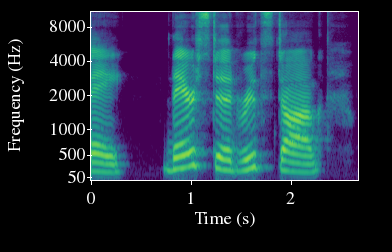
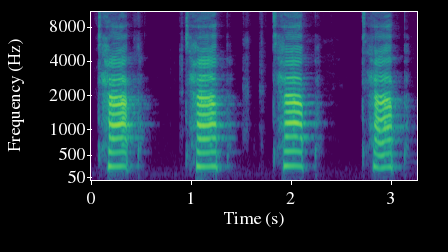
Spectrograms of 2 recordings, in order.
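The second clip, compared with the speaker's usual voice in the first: light, higher, crisp taps; tapping sounds; 4 semitones higher, much slower than usual. A narrator's reading. A chick tapping at her egg wall, light taps. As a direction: tap it out like a tiny beak.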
